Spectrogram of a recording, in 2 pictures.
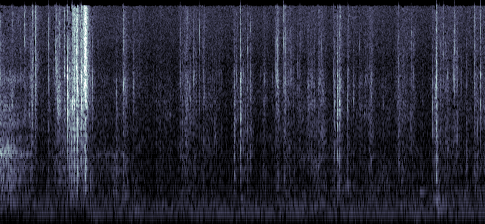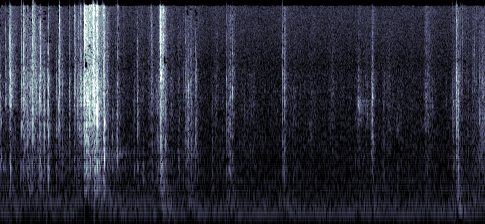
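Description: Trading cards being handled and a foil booster pack wrapper crinkling and tearing open: short scattered bursts of rustling, the loudest about eight and a half seconds in, over a faint steady low hum.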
